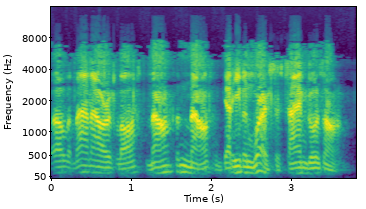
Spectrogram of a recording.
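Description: A man's voice: mid-range voice, normal speed, bright, forceful tone, breathy edge. An American man announcing a scripted 1940s radio advertisement in an earnest, persuasive manner. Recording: dull, noisy old radio recording.

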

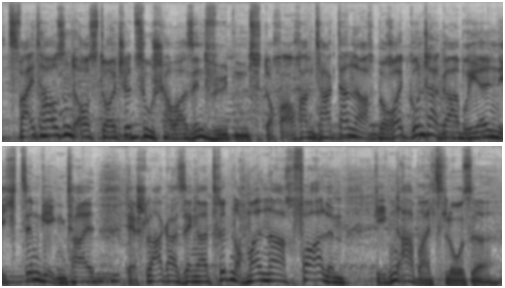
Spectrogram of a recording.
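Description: A man's voice: medium pitch, big pitch swings, normal speed, a crowd in the background. A man reading a scripted television news report in the manner of a reporter. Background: music.

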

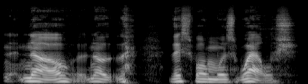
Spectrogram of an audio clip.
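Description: A man's voice: mid-range voice, expressive, extremely slow, fairly bright tone, no room sound, clean studio sound, heavily acted. A man voicing an awkward, bumbling male neighbour in an audiobook, hesitant and stammering as he makes small talk.

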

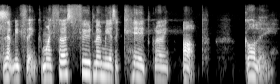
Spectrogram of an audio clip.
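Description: A woman's voice: on the low side, lively intonation, warm tone, no room sound. English woman, chatty storyteller, dry close sound. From England. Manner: chatty storyteller, quick bursts, laughing asides. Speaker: podcast guest. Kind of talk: casual interview chat.

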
